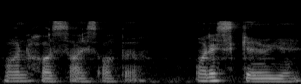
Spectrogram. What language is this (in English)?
English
